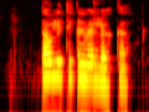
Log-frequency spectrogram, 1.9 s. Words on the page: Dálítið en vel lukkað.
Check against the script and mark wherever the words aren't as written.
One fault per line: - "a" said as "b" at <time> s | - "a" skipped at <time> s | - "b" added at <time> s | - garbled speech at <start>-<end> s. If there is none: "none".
none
